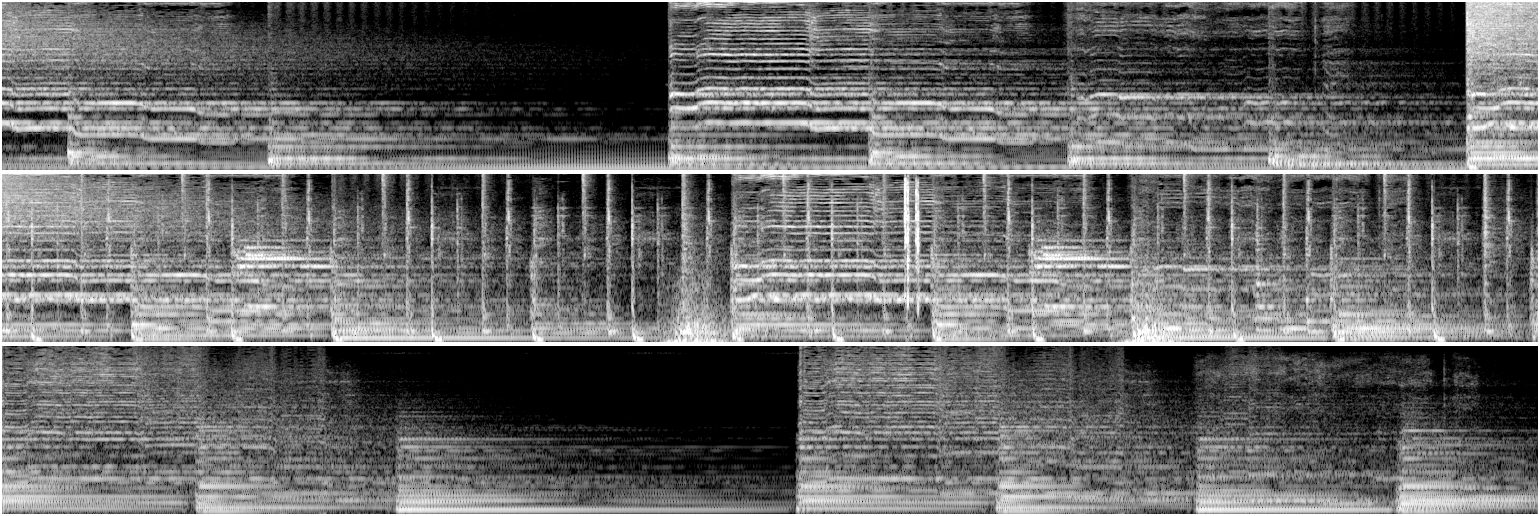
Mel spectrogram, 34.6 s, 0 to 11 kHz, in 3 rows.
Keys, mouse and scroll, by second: 2.2 ctrl+shift+c, 4.8-8.0 typing, 9.3-10.0 typing, 12.2-16.4 drag, 16.4 alt+], 17.4 click, 19.1-21.0 drag, 21.0 ctrl+d, 23.8-28.0 drag, 28.0-34.5 drag.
